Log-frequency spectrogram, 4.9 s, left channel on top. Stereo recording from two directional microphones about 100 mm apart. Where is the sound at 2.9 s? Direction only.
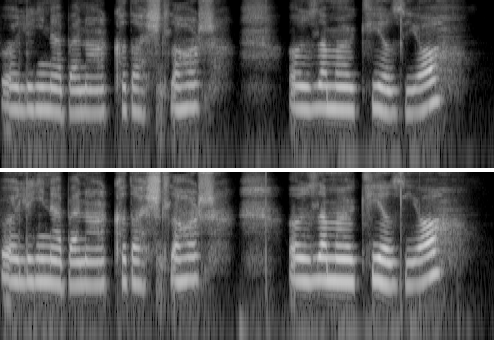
15° right (ahead or behind).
